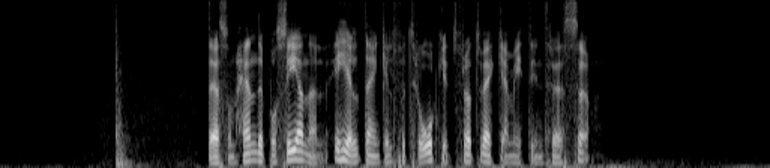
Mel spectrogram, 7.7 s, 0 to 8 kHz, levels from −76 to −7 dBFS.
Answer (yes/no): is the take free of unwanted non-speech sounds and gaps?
no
